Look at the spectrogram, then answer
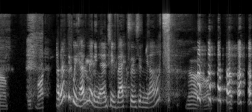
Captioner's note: laughs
